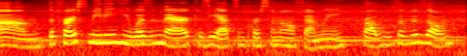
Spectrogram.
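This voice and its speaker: Speech comes at a fairly quick pace. Behind it there is noticeable background noise. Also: woman, medium pitch for a woman, ordinary pitch variation. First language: Spanish. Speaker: family vlogger, mother. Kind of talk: casual chat. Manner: hesitant, many fillers.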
